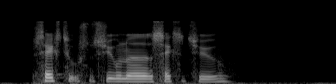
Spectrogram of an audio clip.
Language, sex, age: Danish, male, 25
